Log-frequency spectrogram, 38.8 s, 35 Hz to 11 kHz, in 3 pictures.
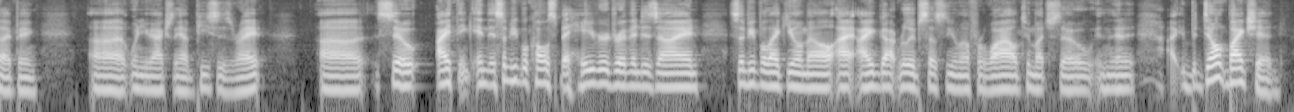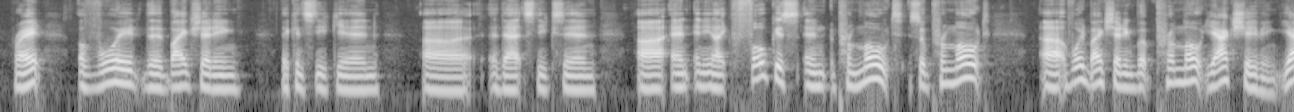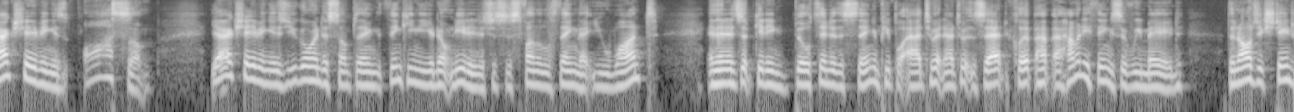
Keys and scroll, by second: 0.0-6.3 typing, 13.6-23.3 typing, 25.5-29.3 typing.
